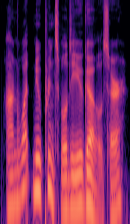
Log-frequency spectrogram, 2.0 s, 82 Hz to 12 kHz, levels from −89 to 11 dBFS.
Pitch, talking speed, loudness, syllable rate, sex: 125 Hz, 245 wpm, -19 LUFS, 5.8 syllables/s, male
